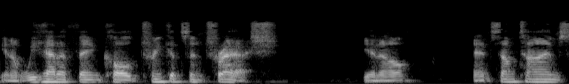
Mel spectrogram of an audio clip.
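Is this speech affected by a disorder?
No.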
